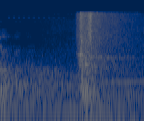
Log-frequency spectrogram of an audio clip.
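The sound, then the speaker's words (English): The sliding door onto the Wild Card's bridge whooshes open with a short, bright hiss about halfway through, rising over a steady low mechanical hum that continues throughout. “The door slid open, and Card stepped onto the wild card's bridge.”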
